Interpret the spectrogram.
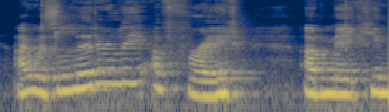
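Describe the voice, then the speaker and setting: A woman with a fairly high voice speaks amid audible room echo. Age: 60s. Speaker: cooking channel host. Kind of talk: cooking tutorial. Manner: casual, chatty.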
